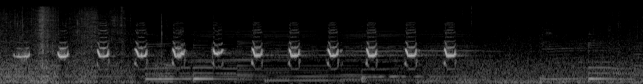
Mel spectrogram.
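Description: Hen turkey yelps worked on a friction pot call with a wooden striker: a run of about a dozen short, evenly spaced yelps, roughly two or three a second, that stops about four and a half seconds in.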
